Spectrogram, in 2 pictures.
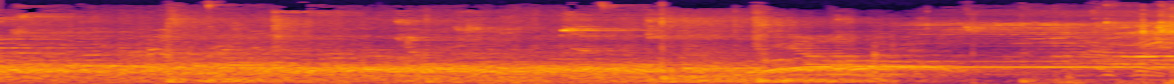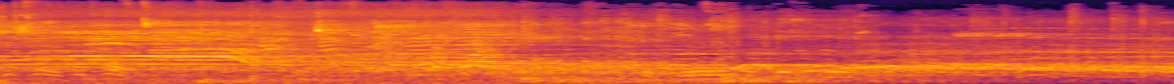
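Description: Volleyball players' hands strike the ball in a large echoing hall.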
